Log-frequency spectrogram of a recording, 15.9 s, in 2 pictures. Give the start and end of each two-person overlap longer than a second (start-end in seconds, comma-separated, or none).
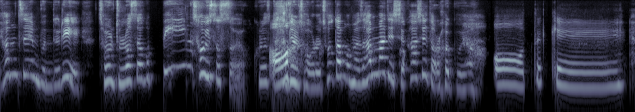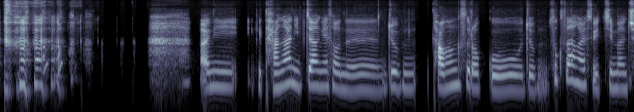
none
